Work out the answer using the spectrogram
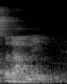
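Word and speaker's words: tsunami: When सुनामी struck, इत्थे T silent हुंदे बेटे, ध्यान रखो, ते सुनामी नहीं कहना, टी लिखा जाता है। ठीक है, जैपनीज वर्ड है ये, टी साइलेंट है, इसको बोलते हैं ਆਪਾਂ सुनामी।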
